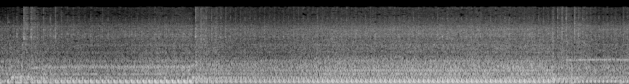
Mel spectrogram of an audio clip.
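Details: John Deere mower engine chugs unevenly with the new plug fitted, beat stumbling instead of holding steady; plug changed and carb cleaned without help, rough running actually caused by over-oiled foam air cleaner restricting air.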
